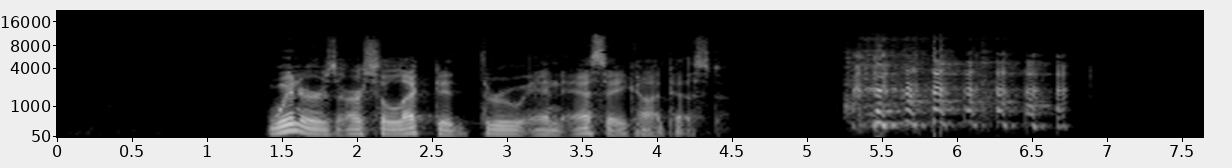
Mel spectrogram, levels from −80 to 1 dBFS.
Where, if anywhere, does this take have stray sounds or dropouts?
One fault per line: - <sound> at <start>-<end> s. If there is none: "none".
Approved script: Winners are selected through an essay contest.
- laugh at 5.2-6.8 s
